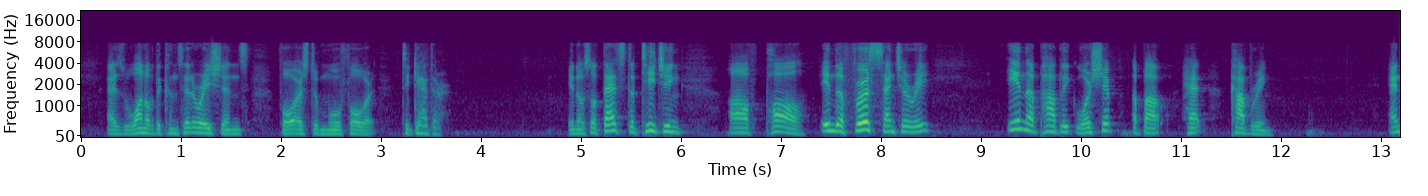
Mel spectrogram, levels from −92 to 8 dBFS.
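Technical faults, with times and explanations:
Nothing stood out on listening to this speech carried over wideband telephone coding.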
